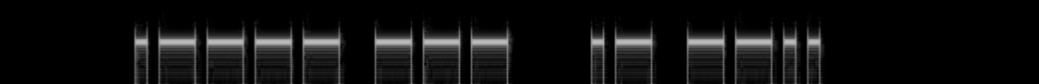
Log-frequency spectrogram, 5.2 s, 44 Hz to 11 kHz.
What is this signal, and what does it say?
Morse code, heard as a keyed tone, about 20 wpm, 700 Hz. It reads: 1O AZ
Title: Winter Field Day Exchanges 20wpm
